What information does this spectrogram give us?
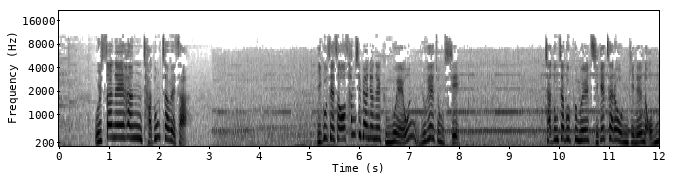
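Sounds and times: vehicle engines humming: 2.9 - 12.0
forklift engine rumble: 3.0 - 12.0.

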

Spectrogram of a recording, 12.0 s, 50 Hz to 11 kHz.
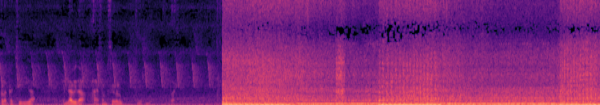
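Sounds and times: tractor engine running: 4.4 - 12.0.

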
